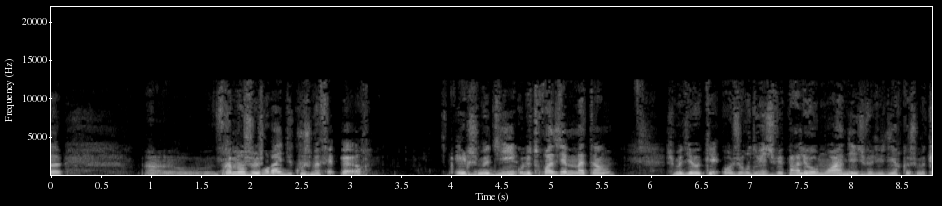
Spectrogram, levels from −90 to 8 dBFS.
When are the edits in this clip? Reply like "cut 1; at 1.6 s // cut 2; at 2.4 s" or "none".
cut 1; at 2.1 s // cut 2; at 4.2 s // cut 3; at 4.7 s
